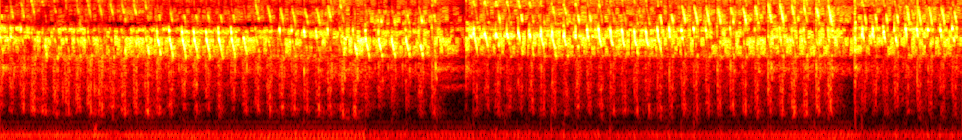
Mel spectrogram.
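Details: Cililin song played as a training lure for cage birds: a long, fast stream of high, sharp ticking notes repeated about four times a second, broken by short gaps.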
